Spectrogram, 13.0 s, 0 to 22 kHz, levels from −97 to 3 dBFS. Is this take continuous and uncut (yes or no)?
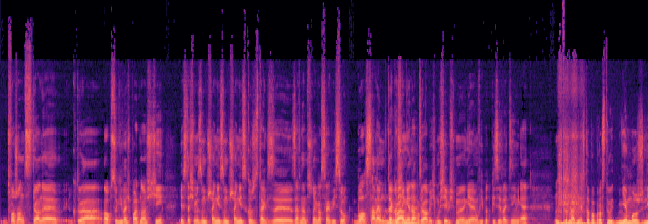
no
